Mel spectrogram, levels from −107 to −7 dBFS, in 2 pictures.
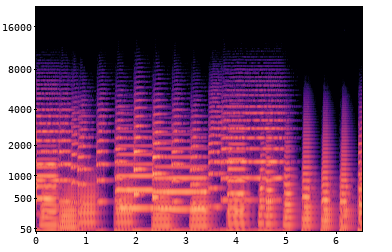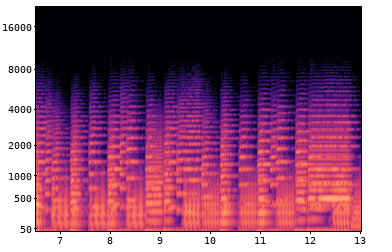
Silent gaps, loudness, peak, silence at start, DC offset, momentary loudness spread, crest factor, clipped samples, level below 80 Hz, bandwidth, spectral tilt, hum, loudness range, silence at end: none; -29 LUFS; -12 dBFS; 0 s; 0.6%; 8 LU; 18 dB; under 0.1%; -48 dBFS; 8.4 kHz; -6.5 dB/octave; none; 5 LU; 0 s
